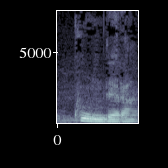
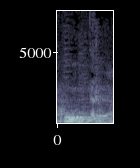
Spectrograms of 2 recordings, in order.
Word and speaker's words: Kundera: Mi ricordo del cancro proprio il cancro che ancora oggi mi ricordo scene e passaggi e poi sicuramente Kundera o Kundera, io non ho mai capito sì. – esattamente quale sia la pronuncia. – Io dico Kundera. Kundera.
